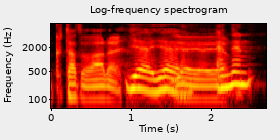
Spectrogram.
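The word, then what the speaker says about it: Kutateladze: Kutatalade.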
